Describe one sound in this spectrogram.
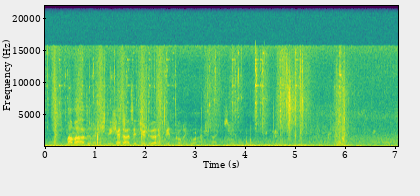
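Footsteps thud on stairs and a wooden floor, then crunch on gravel.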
